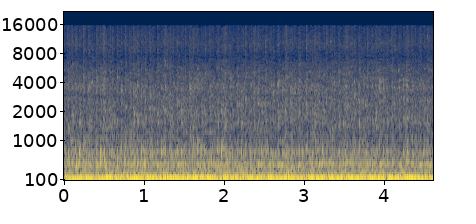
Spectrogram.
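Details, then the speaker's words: 1927 Chevy rat rod first start, timing partly set, small fuel leak remaining: loud, low, throaty idle with a steady loping beat and no misfires or knocks; noisy but normal idle. "that is not the quietest thing sounds good"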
